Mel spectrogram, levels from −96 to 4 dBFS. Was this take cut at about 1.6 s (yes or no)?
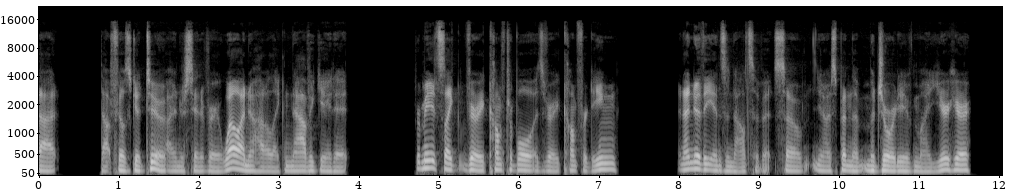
yes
